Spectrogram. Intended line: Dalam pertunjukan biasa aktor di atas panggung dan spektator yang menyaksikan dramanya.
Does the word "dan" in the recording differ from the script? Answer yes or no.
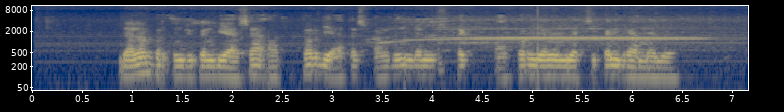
no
